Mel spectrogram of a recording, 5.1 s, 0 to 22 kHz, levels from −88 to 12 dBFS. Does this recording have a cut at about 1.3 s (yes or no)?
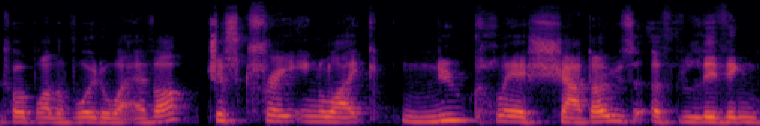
yes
